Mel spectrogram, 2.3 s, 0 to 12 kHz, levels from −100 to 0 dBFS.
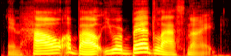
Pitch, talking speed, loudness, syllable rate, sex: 160 Hz, 180 wpm, -17 LUFS, 3.9 syllables/s, female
